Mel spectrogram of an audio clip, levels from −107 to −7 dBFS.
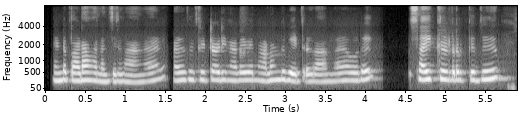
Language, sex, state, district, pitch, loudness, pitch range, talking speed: Tamil, female, Tamil Nadu, Kanyakumari, 250 Hz, -19 LUFS, 235-265 Hz, 120 wpm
